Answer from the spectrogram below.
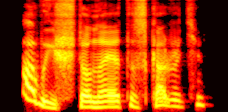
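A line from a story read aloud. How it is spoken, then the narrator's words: Mocking. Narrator (Russian): обратился насмешливо Олдермен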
